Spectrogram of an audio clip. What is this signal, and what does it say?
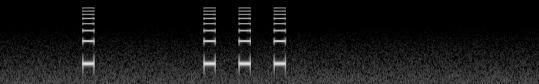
Beep code, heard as beeps from a small speaker, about 980 Hz. 1-3.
